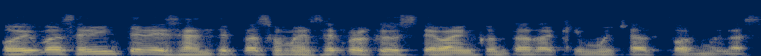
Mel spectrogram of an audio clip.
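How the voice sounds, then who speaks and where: Somewhat breathy, this man's speech races along at a very fast pace. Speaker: pension reform speaker. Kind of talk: community talk Q&A.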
